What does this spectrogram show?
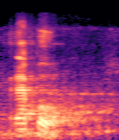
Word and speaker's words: rapport: Rapport. And its pronunciation, actual pronunciation is, or the spelling is rapport.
